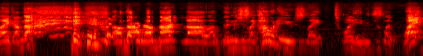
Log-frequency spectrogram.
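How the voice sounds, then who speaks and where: The man's lively intonation and fairly quick delivery come through noticeable background noise. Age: 20s. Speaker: music producer and songwriter. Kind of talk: casual chat. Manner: animated.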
